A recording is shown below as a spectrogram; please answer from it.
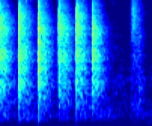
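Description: Hammer blows driving an iron end fitting onto the end of a new hickory buggy pole: sharp metal strikes about four a second, with a lighter final blow near the end.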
